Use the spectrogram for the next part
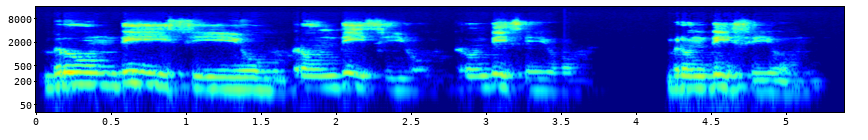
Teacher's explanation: Brundisium. La si en la penúltima es breve, el acento se va una más para atrás.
